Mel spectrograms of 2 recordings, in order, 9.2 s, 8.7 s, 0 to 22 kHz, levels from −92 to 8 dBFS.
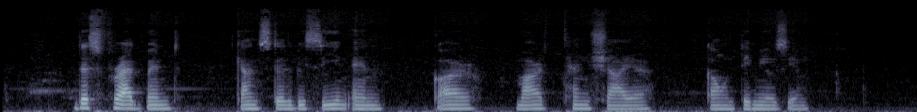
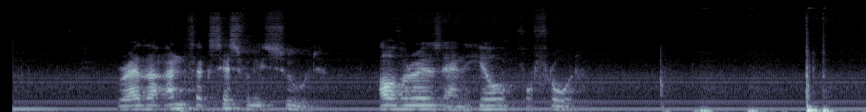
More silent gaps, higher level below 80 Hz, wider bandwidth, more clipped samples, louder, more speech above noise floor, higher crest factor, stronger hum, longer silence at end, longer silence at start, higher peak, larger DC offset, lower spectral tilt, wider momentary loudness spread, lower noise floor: neither; second, -58 dBFS vs -30 dBFS; first, 15 kHz vs 5.2 kHz; neither; second, -34 LUFS vs -27 LUFS; first, 32 dB vs 19 dB; about the same, 22 dB vs 24 dB; neither; first, 1.1 s vs 0 s; about the same, 0.25 s vs 0.15 s; second, -12 dBFS vs -2 dBFS; neither; second, -6.5 dB/octave vs -8.5 dB/octave; second, 14 LU vs 24 LU; first, -65 dBFS vs -46 dBFS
